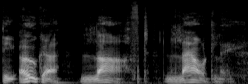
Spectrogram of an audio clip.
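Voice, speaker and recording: A man narrating a children's story in a dramatic, animated storytelling manner, addressing young listeners. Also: sits low, extremely slow, no room sound, studio quality.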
